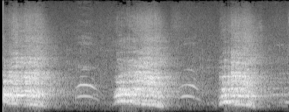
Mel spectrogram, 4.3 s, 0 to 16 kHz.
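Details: Captive Asiatic lion at Yokohama Zoo Zoorasia, Japan, recorded November 2019, giving three deep, loud roars about every one and a half seconds, each followed by a short rising-falling grunt between them.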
